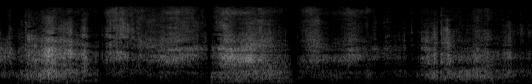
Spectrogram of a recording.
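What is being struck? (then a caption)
Corrugated cardboard sheet. Long nails scratch and tap across a brown corrugated cardboard piece held in the hand. The result is a dry, bright, rasping scrape with little low end, heard as about five strokes separated by brief gaps.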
